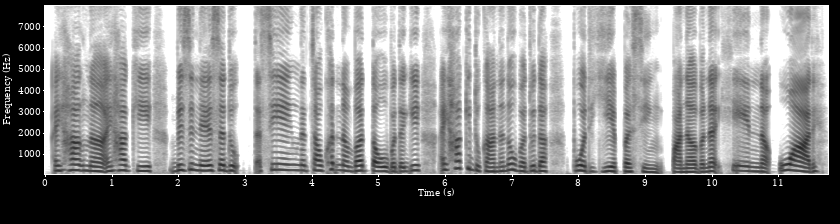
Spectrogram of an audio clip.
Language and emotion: Manipuri, disgusted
